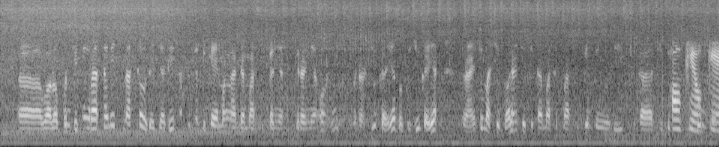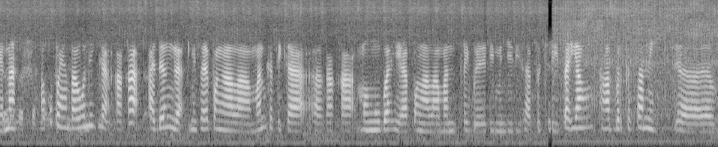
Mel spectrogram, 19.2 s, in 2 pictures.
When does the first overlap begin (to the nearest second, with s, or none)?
9 s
